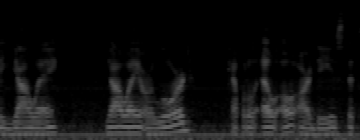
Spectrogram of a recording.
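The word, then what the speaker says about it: יהוה: Next we have Yahweh or Yahweh. I would say Yahweh.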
